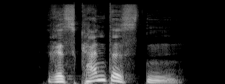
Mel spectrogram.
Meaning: 1. superlative degree of riskant 2. inflection of riskant: strong genitive masculine/neuter singular superlative degree
- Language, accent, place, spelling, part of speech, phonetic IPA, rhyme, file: German, Germany, Berlin, riskantesten, adjective, [ʁɪsˈkantəstn̩], -antəstn̩, De-riskantesten.ogg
